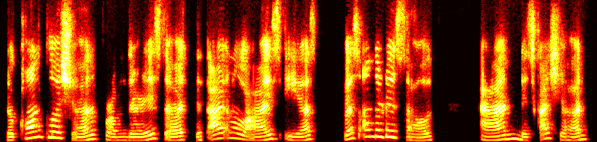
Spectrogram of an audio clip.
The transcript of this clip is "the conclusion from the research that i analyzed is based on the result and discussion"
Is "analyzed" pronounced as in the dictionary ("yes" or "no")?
no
